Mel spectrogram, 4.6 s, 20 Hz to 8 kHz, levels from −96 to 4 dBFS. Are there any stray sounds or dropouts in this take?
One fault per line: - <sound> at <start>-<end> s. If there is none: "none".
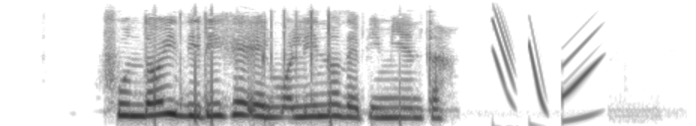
- chirp at 3.3-4.0 s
